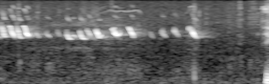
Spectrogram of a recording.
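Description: A young chicken clucking and peeping softly in a quick run of short, high chirps, fairly faint and close, with a louder bump at the very end.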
